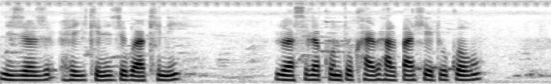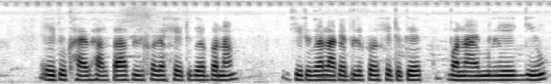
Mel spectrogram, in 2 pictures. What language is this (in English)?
Assamese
